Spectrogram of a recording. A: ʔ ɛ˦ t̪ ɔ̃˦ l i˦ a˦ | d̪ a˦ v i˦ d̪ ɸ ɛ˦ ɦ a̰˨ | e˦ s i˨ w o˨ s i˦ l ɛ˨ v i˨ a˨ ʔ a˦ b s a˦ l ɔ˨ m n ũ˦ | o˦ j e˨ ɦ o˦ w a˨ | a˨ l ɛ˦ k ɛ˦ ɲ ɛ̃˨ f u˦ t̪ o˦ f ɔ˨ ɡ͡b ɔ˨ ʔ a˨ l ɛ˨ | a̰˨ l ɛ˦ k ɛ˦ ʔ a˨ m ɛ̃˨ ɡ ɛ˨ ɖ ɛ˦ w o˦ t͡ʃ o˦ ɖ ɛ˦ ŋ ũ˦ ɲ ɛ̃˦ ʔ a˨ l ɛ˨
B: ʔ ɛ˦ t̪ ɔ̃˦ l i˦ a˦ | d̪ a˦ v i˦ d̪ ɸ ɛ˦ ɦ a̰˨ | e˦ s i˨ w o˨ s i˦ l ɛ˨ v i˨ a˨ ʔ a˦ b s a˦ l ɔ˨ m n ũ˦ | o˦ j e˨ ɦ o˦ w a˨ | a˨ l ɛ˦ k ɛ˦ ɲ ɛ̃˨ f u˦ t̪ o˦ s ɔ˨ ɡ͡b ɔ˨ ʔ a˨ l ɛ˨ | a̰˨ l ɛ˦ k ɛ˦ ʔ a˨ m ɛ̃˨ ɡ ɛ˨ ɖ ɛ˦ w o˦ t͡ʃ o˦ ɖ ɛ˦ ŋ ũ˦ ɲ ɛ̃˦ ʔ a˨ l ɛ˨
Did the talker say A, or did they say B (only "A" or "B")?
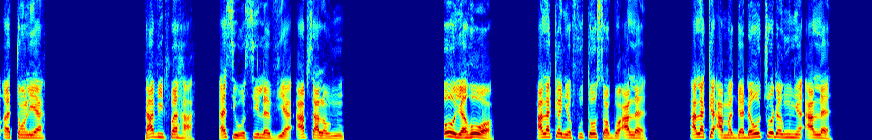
B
